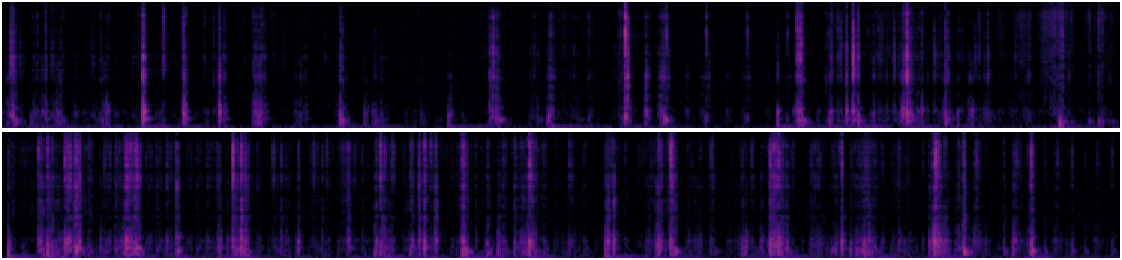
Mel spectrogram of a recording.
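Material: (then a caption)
Wood veneer. Two metal sewing needles scrape and tap across a thin wood veneer sheet resting on two foam-covered microphones, making a dense, irregular patter of quick scratchy ticks. The sound stays low and woody, with brief bright clicks on sharper strokes. It grows busier and louder toward the middle and end.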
